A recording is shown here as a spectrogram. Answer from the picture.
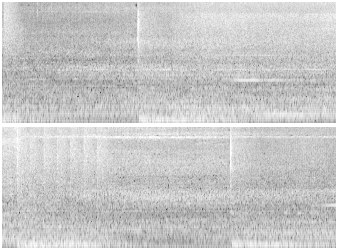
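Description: Diesel engines of heavy track-preparation machinery, a motor grader and a sheepsfoot compactor, running steadily as they work the dirt. The sound changes abruptly twice, about two seconds in and again past eight seconds, where the shots change.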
